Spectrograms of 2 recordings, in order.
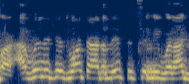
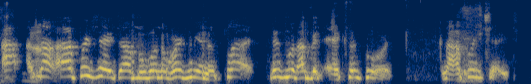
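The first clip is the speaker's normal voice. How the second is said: tearful, crying through the words. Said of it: "Lucy, are you crying?".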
